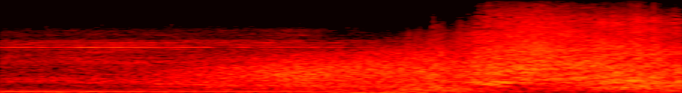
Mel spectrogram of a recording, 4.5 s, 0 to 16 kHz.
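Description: A B-1 bomber makes a high-speed low pass at about 500 feet and 0.9 Mach, its jet roar building steadily from a distant rush to a loud, broad, close blast over a few seconds.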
